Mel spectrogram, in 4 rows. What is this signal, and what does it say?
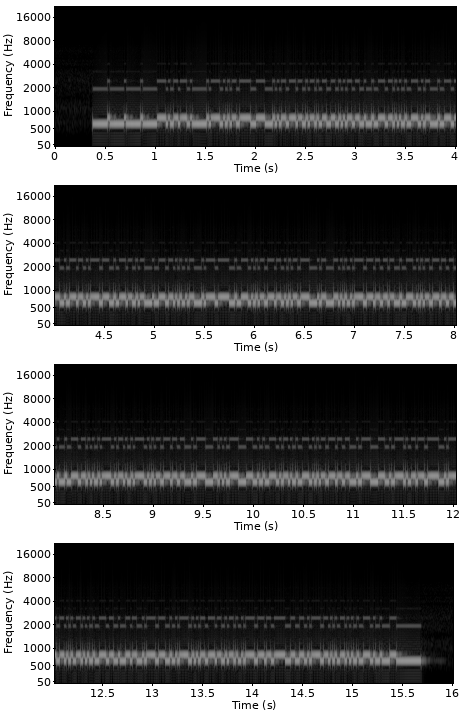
RTTY (45.45 baud, 170 Hz shift), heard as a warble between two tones, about 730 Hz centre. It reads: ESTOS DISPARABAN EN BARBETAS SOBRE LAS PAREDES CORONADAS CON TERRAPLENES DE TIERRA.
